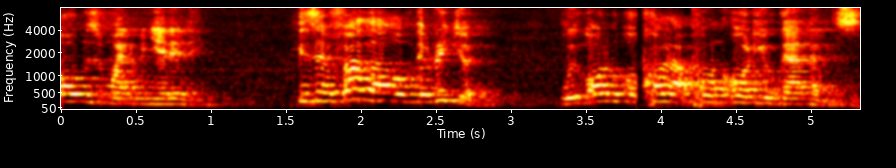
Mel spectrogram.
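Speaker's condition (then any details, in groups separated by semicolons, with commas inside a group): No condition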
